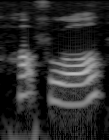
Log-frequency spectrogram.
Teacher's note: The primary stress remains on the first syllable.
